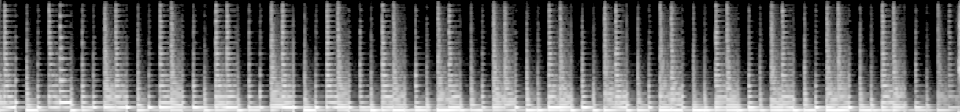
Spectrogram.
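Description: Software synthesizer playing a fast, even run of repeated short notes. A note-triggered sequencer cycles the filter cutoff, so each note's brightness changes in a repeating pattern, while a second sequencer shifts some notes' pitch up to an octave higher.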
